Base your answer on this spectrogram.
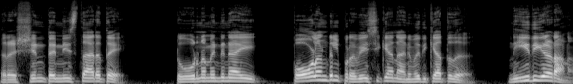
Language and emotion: Malayalam, angry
